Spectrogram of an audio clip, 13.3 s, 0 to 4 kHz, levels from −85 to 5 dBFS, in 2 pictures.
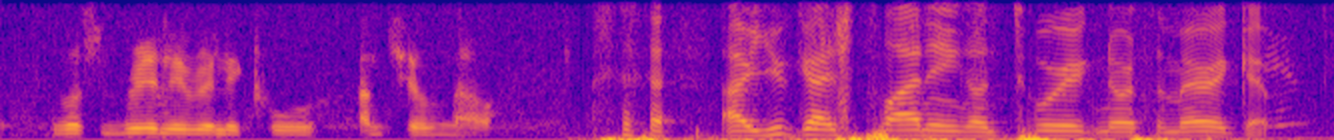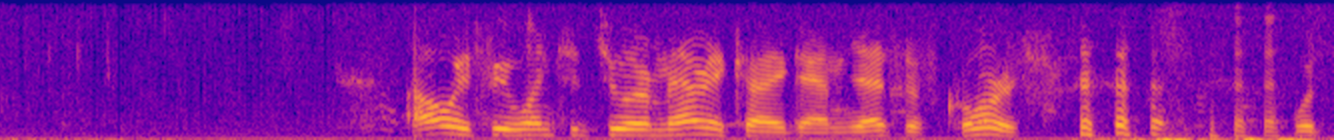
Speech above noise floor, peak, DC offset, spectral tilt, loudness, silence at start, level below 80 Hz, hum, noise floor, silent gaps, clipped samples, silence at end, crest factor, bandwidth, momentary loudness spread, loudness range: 26 dB; -6 dBFS; under 0.1%; -10 dB/octave; -20 LUFS; 0.25 s; -28 dBFS; none; -44 dBFS; none; under 0.1%; 0.05 s; 14 dB; 4 kHz; 13 LU; 8 LU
